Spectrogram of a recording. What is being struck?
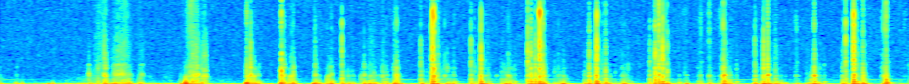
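Low-profile mechanical keyboard with plastic keycaps.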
